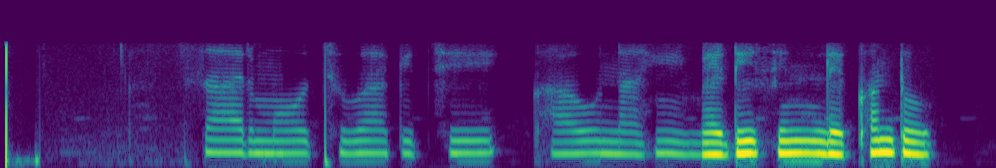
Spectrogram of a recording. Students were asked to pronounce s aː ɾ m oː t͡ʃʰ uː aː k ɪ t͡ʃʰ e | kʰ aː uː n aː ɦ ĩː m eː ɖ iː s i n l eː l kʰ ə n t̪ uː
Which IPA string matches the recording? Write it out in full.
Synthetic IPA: s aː ɾ m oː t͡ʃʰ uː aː k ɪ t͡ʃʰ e | kʰ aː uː n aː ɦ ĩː m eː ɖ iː s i n l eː kʰ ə n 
